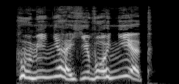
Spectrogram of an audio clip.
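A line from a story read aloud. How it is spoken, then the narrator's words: Thundering. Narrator (Russian): Мои слова прогремели в тишине гостиной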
